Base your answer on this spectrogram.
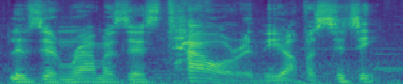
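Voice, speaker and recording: An actor playing a courteous, genial adventurer in a video game, polite and eloquent. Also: male voice, lowish voice, quick pace, natural voice. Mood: politely curious. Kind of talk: video game character acting. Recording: music playing behind.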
